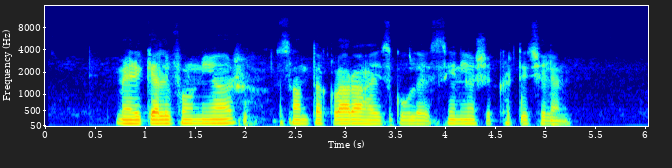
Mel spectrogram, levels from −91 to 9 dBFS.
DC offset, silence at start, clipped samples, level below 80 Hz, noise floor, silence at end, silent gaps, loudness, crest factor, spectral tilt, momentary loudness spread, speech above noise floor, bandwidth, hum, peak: under 0.1%; 0.7 s; under 0.1%; -52 dBFS; -68 dBFS; 0.8 s; none; -25 LUFS; 20 dB; -9.5 dB/octave; 13 LU; 44 dB; 5.8 kHz; none; -4 dBFS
